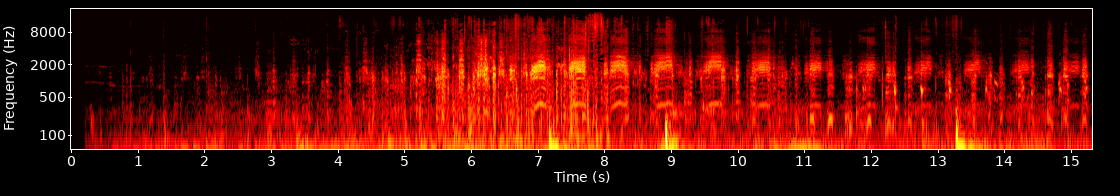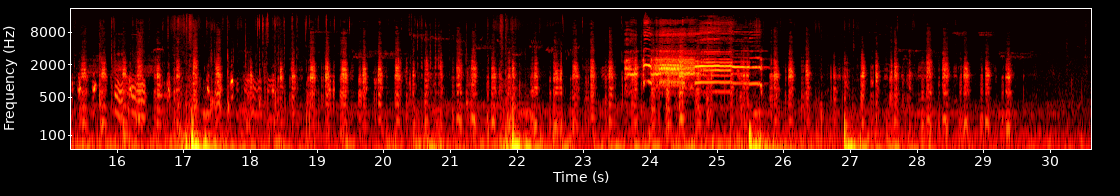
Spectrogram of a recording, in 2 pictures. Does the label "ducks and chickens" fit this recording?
Yes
